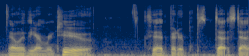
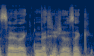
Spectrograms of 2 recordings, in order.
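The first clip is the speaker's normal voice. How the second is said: ordinary talk, nothing marked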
